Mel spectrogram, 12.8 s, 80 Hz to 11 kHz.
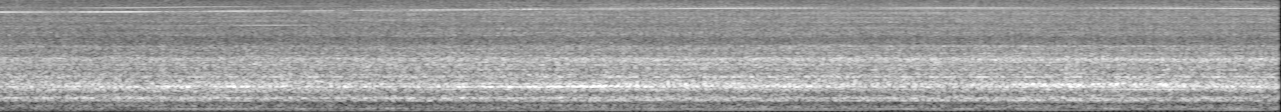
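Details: Old Servis Caress 1300 A washing machine, also with a creaky pump, spinning at 1300 rpm: steady loud rumbling roar with a faint whine on top throughout the spin; very bad drum bearings.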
